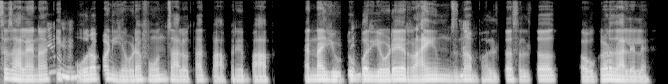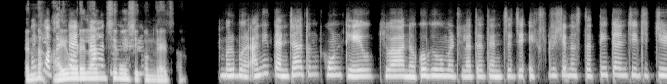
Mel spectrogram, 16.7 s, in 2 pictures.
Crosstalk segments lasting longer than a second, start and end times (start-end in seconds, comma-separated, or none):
8.8-10.1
